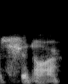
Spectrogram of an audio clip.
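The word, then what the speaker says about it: Çınar: it sound Shar yeah and that's how you pronounce it in Turkish shinar so the the name in that region is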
